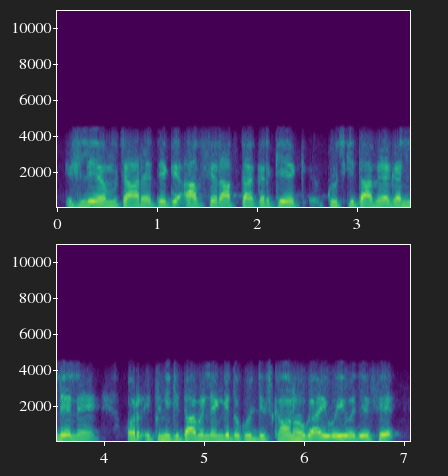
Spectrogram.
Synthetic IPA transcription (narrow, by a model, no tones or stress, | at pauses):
ɪslieɦɐmt͡ʃaːɦɾɐɦet̪ʰek̬iʔaːpseɾaːb̚t̪akɐɾkekʊt͡ʃʰkɪt̪aːbẽɐɡəɾlelẽ | ɔːɾɪt̪nik̬ɪt̪̬aːbẽlẽːŋɡet̪ok̬ʊt͡ʃʰɖɪskãʊ̃ɳʈɦoːɡaiʋɐɦiʋɐd͡ʒəɦse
